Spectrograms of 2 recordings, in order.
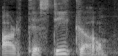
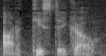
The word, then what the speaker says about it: artístico: means easy and again the accent Mark says guys do not stress the next to last vowel don't say artistico which is how you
